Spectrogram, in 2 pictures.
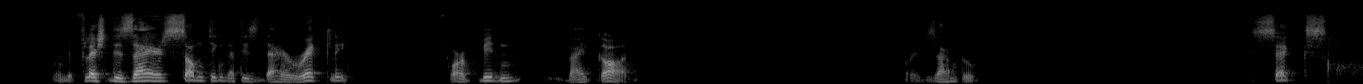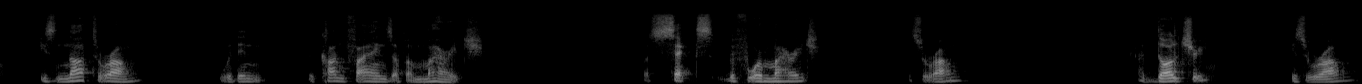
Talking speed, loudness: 70 wpm, -38 LUFS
